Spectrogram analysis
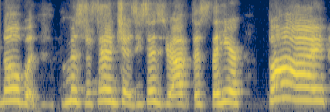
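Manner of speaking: a hint of a panicked servant pleading; imitating guard. Guard and Lupe at the dock.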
